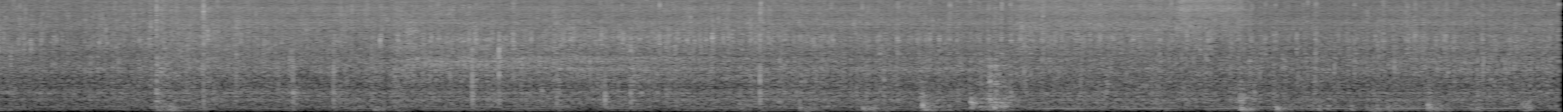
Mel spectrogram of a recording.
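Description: Diced raw chicken and sliced onions sizzling in hot oil in a nonstick wok: a steady frying hiss with a few faint pops.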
